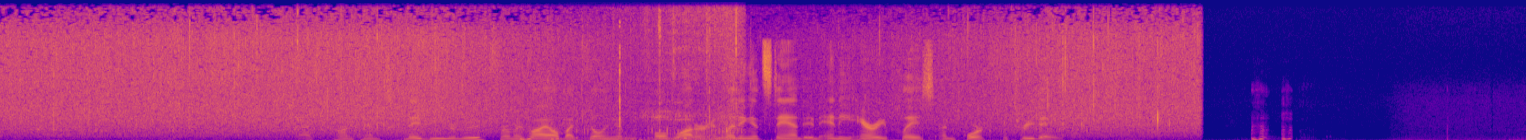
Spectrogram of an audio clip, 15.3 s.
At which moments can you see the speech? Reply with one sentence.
You can hear the speech from 3.0 to 10.7 s.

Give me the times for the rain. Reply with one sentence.
The rain can be heard from 0.0 to 12.1 s.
